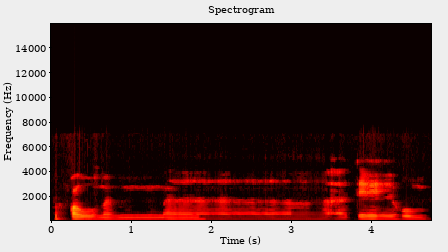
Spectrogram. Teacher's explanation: untuk mad munfasil dibaca dengan isbah, iaitu 6 harakat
